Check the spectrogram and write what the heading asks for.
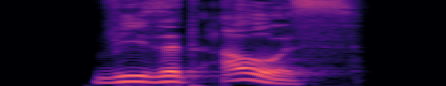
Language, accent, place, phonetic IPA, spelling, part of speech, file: German, Germany, Berlin, [ˌviːzət ˈaʊ̯s], wieset aus, verb, De-wieset aus.ogg
- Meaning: second-person plural subjunctive II of ausweisen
